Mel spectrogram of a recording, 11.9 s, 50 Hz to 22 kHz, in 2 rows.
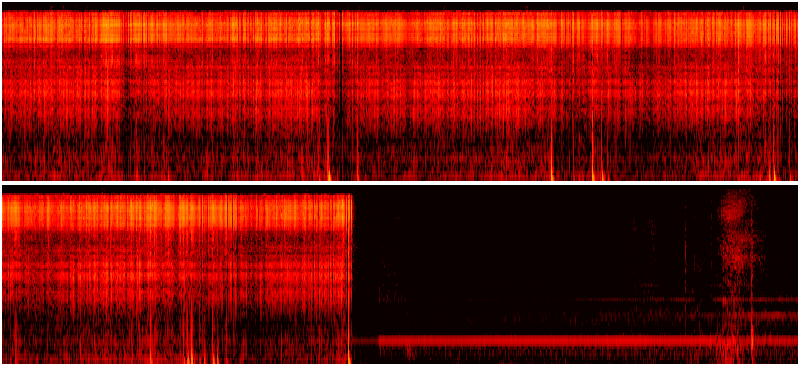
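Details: Arccaptain MIG200 inverter MIG welder at 19 V, welding vertical down on an inside corner with a push technique; about eight seconds of even frying crackle, then it stops; judged not bad and passing all tests.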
